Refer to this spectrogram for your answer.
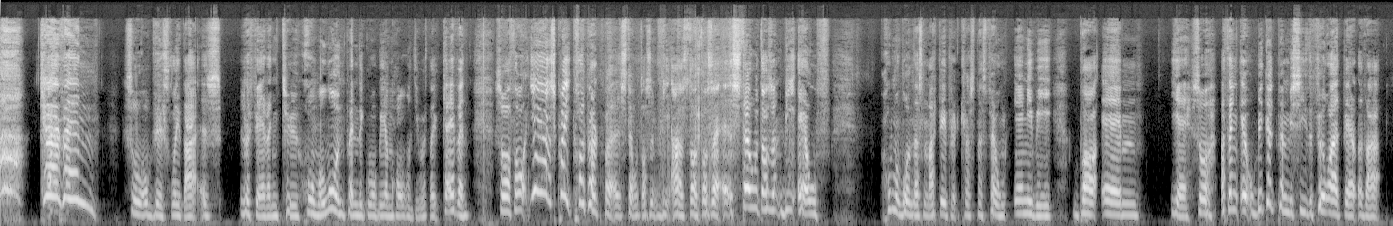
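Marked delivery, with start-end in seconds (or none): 0.0-1.4 slow, high calling shout. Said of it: "the mum leans forward and goes".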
